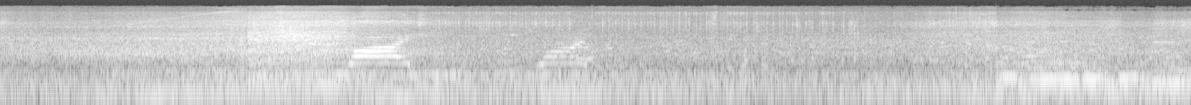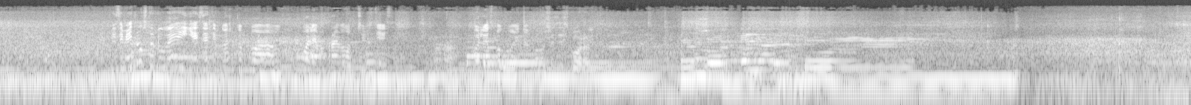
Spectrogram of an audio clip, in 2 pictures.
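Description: City street traffic, then from about halfway in a man singing in long held notes over the traffic, a street performer. The singing stops abruptly near the end.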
